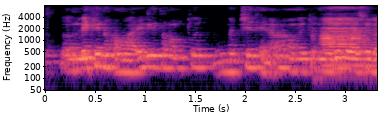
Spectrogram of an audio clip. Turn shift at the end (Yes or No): No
